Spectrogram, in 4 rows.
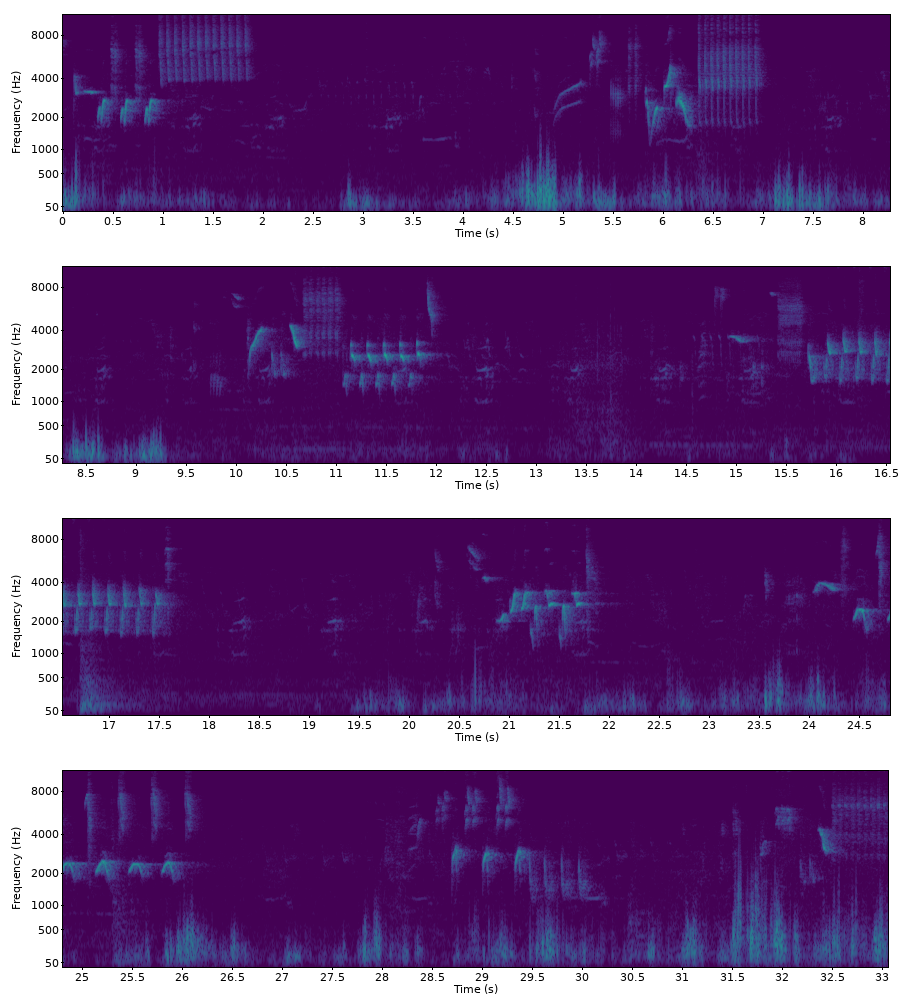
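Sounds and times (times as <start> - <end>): small birds chirping: 0.0 - 33.0
low thumps and rustles: 16.7 - 17.3, 29.6 - 33.0.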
